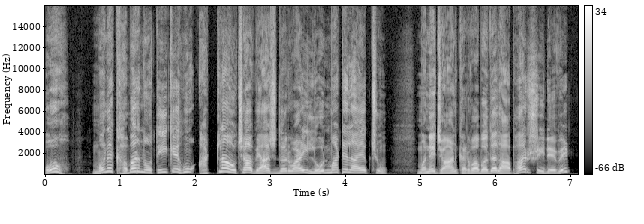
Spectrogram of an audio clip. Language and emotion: Gujarati, surprised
